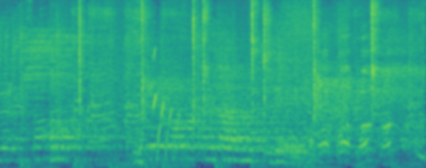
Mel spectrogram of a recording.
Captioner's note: Tertawa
